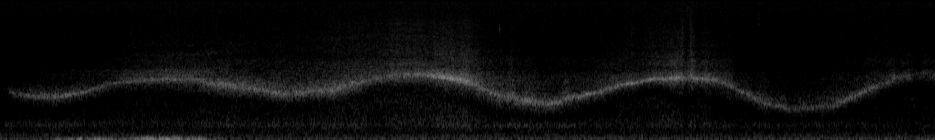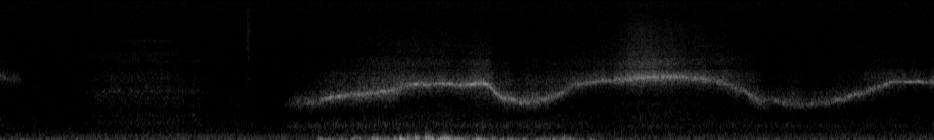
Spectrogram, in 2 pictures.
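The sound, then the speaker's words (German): A person whistles slow, wavering glides that swoop up and down, imitating the wind whistling at the sea, in two long unbroken phrases separated by a brief pause, soft and steady with no talking. “Wir stellen uns vor, wir sind am Meer und der Wind pfeift. Dieses Windpfeifen ahmen wir nach.”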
